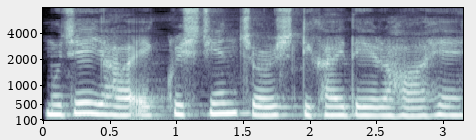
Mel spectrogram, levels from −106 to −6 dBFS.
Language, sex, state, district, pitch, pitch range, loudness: Hindi, female, Arunachal Pradesh, Lower Dibang Valley, 225 Hz, 220-245 Hz, -12 LUFS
